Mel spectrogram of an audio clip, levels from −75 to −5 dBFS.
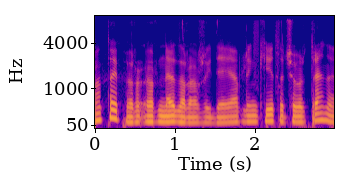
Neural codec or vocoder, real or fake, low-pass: none; real; 7.2 kHz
